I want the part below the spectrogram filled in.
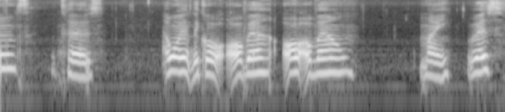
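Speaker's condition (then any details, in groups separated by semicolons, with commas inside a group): Speech impairment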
